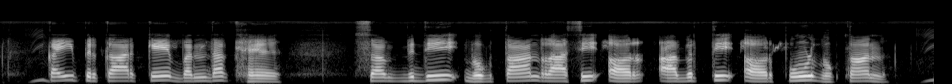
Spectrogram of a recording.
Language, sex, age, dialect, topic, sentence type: Hindi, male, 25-30, Awadhi Bundeli, banking, statement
